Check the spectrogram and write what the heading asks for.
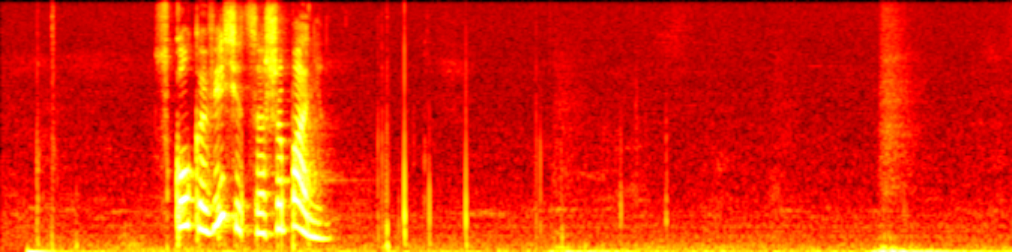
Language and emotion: Russian, positive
